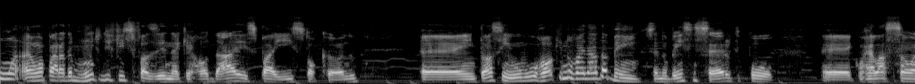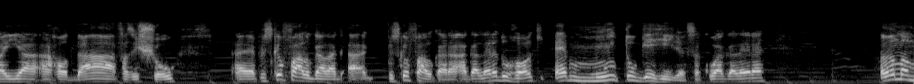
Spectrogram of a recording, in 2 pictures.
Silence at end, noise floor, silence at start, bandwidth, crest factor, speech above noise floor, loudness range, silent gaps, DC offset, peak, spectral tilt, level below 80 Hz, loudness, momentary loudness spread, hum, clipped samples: 0 s; -56 dBFS; 0 s; 9.2 kHz; 16 dB; 35 dB; 2 LU; none; under 0.1%; -6 dBFS; -5 dB/octave; -62 dBFS; -22 LUFS; 7 LU; none; under 0.1%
